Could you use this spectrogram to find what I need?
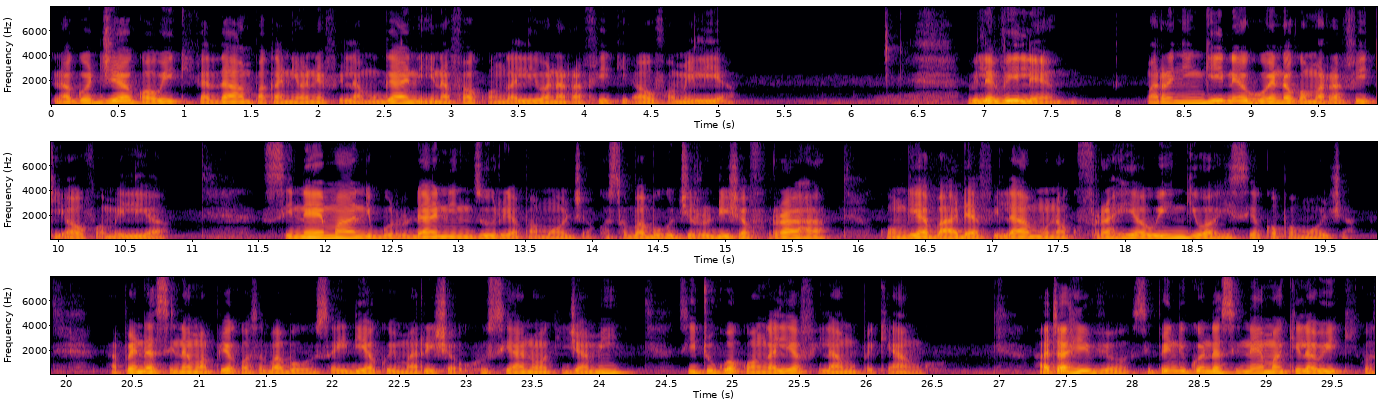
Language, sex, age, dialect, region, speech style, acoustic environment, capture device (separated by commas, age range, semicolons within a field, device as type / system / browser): Swahili, male, 25-34, Kenya - Nairobi Sheng-influenced, Kenya, tired; focused; excited, construction; nature; appliances, mobile / Linux / Chrome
